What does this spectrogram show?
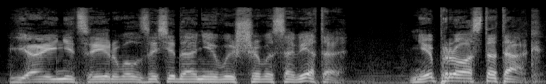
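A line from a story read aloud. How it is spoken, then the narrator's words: Deep bass. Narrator (Russian): пробасил Латник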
